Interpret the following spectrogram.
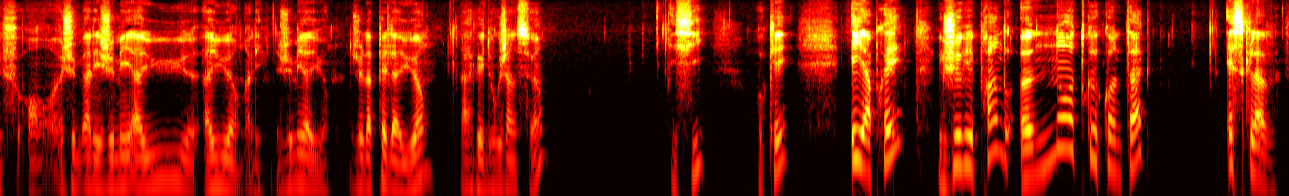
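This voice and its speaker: A man teaching a software tutorial, talking through each click as he works, with frequent fillers and restarts. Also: medium pitch, husky. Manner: thinks aloud with many fillers and restarts. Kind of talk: screen-recorded software tutorial.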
